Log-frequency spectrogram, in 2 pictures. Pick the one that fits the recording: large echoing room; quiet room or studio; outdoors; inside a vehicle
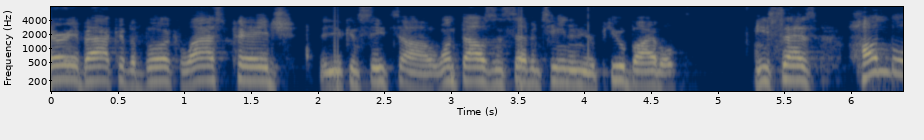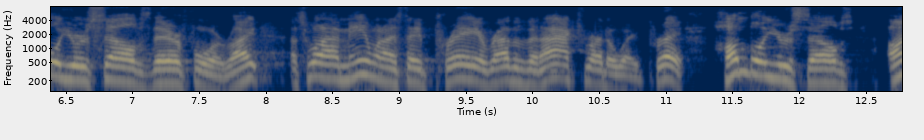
large echoing room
